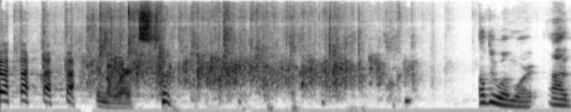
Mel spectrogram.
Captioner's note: laughing; audience applauding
